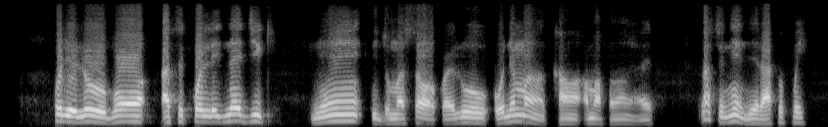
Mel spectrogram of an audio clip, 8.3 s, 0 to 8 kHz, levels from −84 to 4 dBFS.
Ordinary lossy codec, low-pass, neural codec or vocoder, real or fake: none; 7.2 kHz; codec, 24 kHz, 0.9 kbps, DualCodec; fake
